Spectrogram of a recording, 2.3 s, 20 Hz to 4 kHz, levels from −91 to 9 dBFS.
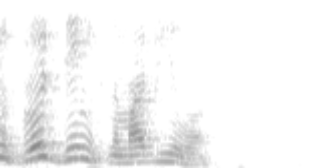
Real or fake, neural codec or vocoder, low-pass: real; none; 3.6 kHz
